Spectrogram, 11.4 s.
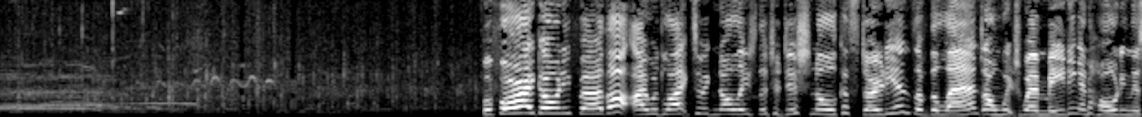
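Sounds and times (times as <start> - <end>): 
faint crowd applause at an International Women's Day rally for a trade union choir: 0.0 - 4.9
speech: 4.8 - 11.4.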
